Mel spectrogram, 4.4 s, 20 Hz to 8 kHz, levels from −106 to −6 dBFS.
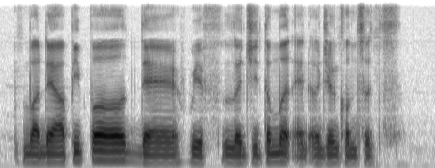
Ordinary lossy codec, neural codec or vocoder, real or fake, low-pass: none; none; real; 7.2 kHz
